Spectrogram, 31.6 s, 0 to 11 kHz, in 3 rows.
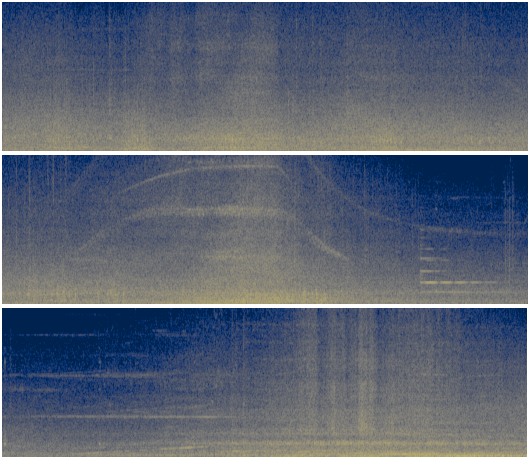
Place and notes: Corner of Alexandra Parade and Nicholson St, Carlton - Part 1 of peculiar places exhibition by Urban Initiatives; landscape architects and urban design consultants
peculiar places exhibition, landscape architecture, urban, urban initiatives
